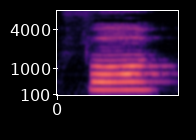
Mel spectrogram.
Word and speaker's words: fo: Bo, po, mo, fo is actually English letters with a vowel sound o.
